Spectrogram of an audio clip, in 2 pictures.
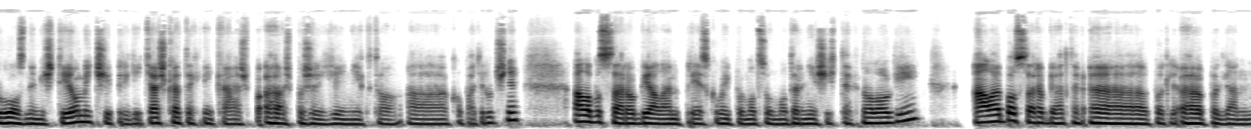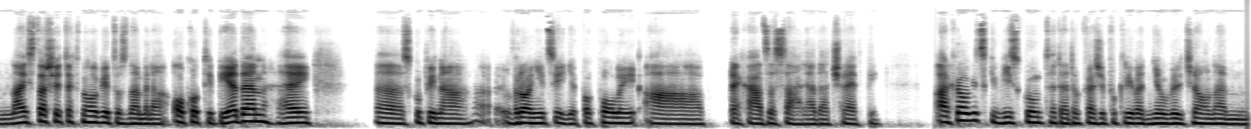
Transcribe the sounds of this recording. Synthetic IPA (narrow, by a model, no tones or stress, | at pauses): ɾʊɔznimiʃt̪iːlmit͡ʃipɾiːɟɛcaʃkaːt̪ɛxnikaaʃaʃpɔʒɛɛɲɪɛkt̪ɔkɔpaɟɾut͡ʃɲɛalɛbɔsaɾɔbɪalɛnpɾɪɛskumipɔmɔt͡sɔʊmɔd̪ɛɾɲɛjʃixt̪ɛxnɔlɔːɡiiː | ʔalɛbɔsaɾɔbɪat̪ɛpɔd̪ʎa̰pɔd̪ʎanajst̪aɾʃɛjt̪ɛxnɔlɔːɡijɛt̪ɔznamɛnaːʔɔkɔt̪ibjɛd̪ɛnɦɛj | skupinavɾɔjɲit͡siiɟɛpɔpɔliʔapɾɛxaːd͡zasaɦʎad̪at͡ʃɾɛt̪̚pi | ʔa̰ɾxɛɔlɔɡit͡skiːʋiːskumt̪ɛd̪ad̪ɔkaːʒɛpɔkɾiːʋaɟɲɛuʋɛɾicɛlnɛː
